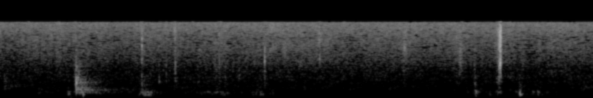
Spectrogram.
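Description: A heavy book thumps onto a table and its pages rustle.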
